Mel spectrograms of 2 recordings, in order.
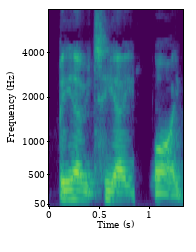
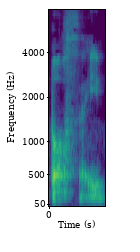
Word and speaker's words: bothy: Yeah, bothy, bothy, which is spelled B-O-T-H-Y, bothy, we'd say.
